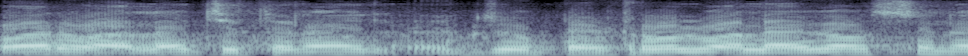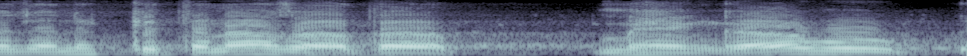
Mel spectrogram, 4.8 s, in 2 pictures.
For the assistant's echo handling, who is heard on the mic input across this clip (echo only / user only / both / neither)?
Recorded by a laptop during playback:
echo only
